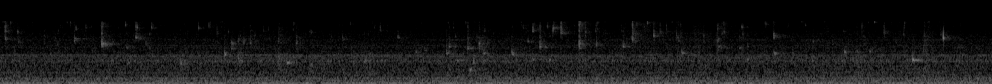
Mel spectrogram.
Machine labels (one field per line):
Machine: pump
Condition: normal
